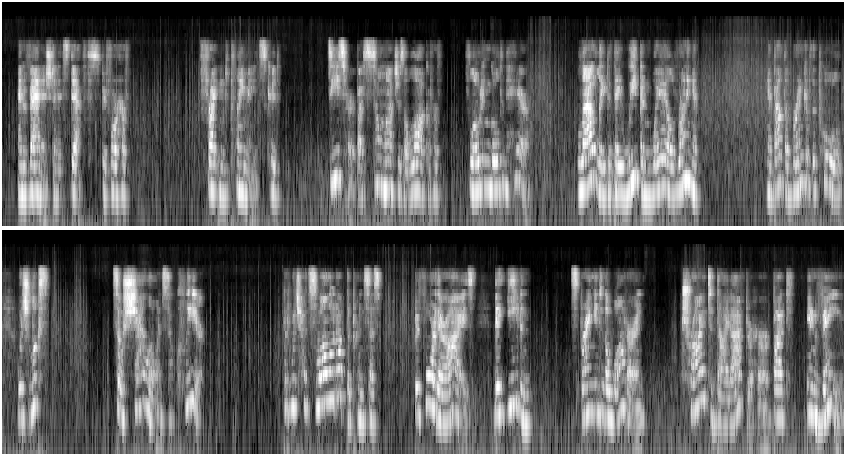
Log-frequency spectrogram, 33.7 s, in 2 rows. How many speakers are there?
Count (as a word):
one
